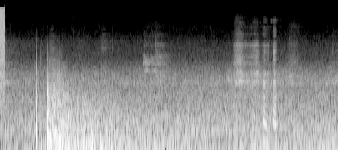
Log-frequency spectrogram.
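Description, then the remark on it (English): A big explosion of a dam being blown up in a film goes off with a couple of sharp cracks, then a heavy, roaring rumble that keeps thundering for several seconds, with no voices. “A dam is blown up in this one, so you know, mass explosions slash violence equals mainstream appeal, the classic American equation.”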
